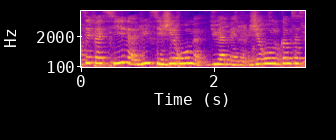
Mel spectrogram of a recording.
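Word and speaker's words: Duhamel: ouais oua alors c'est facile lui c'est Jérôme duamel Jérôme comme ça se prononce et duamel avec H a M e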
